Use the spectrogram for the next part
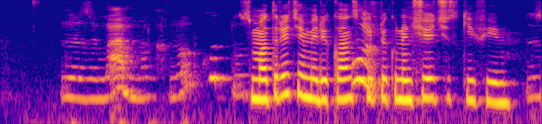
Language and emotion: Russian, neutral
